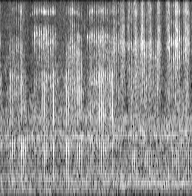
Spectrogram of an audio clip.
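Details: Domestic kitten purring loudly and contentedly while petted by its owner beside its sister cats indoors; a steady low rumbling purr runs throughout, with faint household noise and brief soft sounds above it.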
